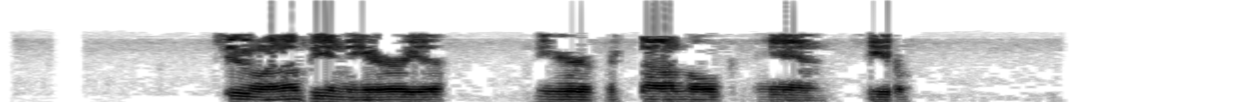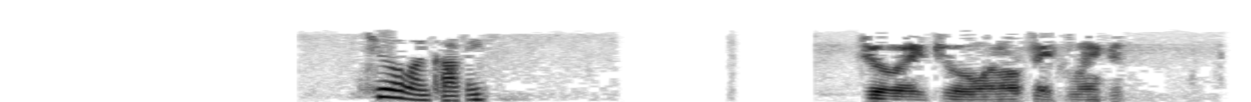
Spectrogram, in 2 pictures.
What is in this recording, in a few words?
Dispatch, scanner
